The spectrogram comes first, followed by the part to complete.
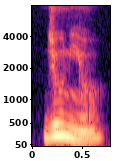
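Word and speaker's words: giugno: Junior, junior বানানটির ক্ষেত্রে একটু খেয়াল রাখবো, সেটি হচ্ছে জি ই উ, এই ৩টি বর্ণ মিলে হবে জু। আর জি এন এ এর উচ্চারণ হবে নি, আর ও উচ্চারণ তো অ এর মতোই হবে, তার মানে হচ্ছে জি ই উ জু, জি এন এ নি অ, নিয়, জুনিয়।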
